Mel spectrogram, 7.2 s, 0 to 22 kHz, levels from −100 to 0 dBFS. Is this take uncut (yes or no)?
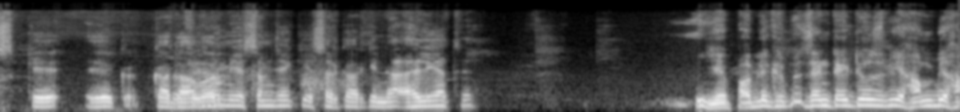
no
